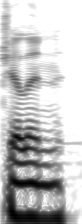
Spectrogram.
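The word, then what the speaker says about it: Qilin: Number one, it's pronounced chillin, but it's actually spelt with a Q Q I L I N.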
